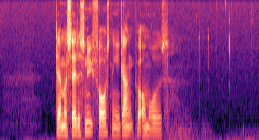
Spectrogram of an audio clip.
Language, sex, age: Danish, male, 27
